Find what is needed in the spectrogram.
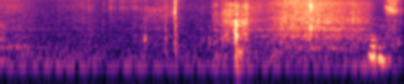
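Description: Paper pages and a card tag rustling and sliding under hands: a few faint ticks, then a brief rustle in the second half.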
